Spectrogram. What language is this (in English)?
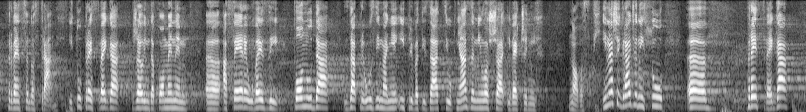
Serbian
